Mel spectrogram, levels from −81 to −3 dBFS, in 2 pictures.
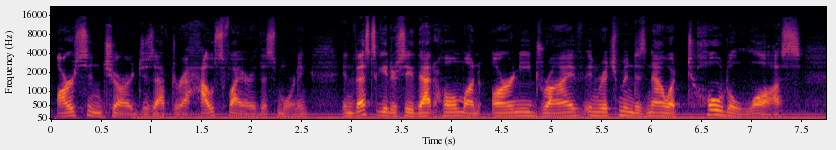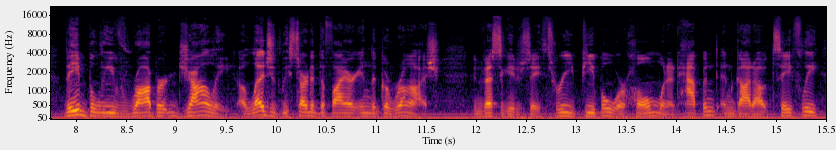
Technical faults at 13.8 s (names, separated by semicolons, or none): mains hum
